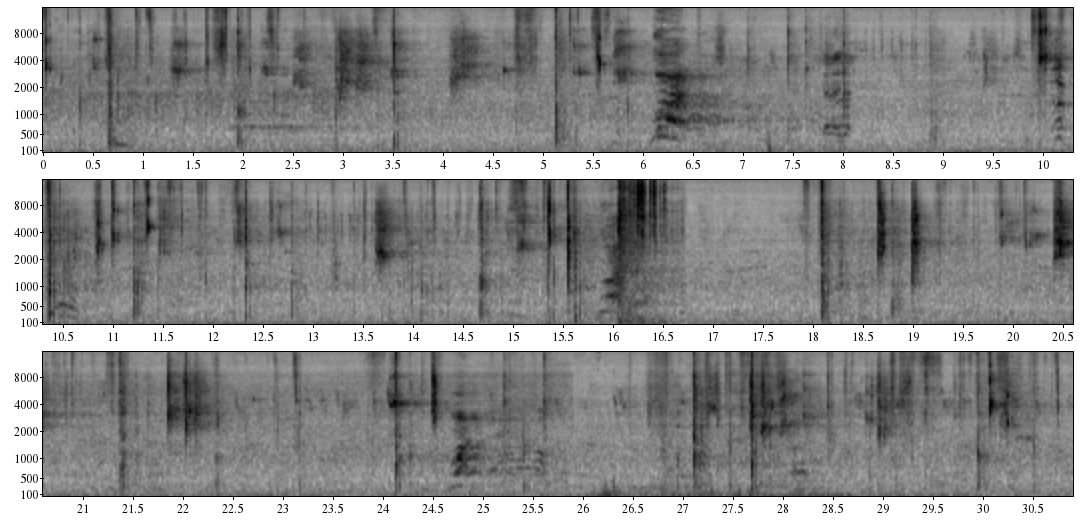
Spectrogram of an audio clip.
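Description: Tennis ball struck by rackets and bouncing on the court, sharp hits at irregular intervals through a rally, with a few short shouts from voices.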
